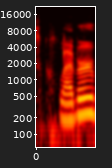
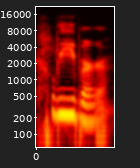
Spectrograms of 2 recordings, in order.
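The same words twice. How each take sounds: First: Kleber mispronounced with a short E, KLEB-er; common mispronunciation. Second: Kleber with a long A, KLAY-ber; correct name pronunciation. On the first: Singer shows how everyone says her name [name], short-E mispronunciation. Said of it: "everyone pronounces it as Kleber". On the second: Singer corrects how her name [name] is said, long-A first syllable. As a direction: lengthen the first vowel of Kleber to an A sound. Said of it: "I gotta add an A to the". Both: Shown as a demonstration.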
